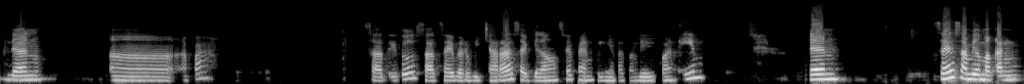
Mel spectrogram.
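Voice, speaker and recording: Slow, halting woman telling her testimony. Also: medium pitch, no room sound. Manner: slow, halting storytelling with many fillers. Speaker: testimony guest. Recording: dull, dry sound.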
